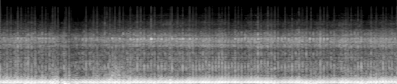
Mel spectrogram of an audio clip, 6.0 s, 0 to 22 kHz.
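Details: Yamaha Virago XV250 V-twin after six years in storage, oil topped up but not changed: steady low thumping idle with an uneven, lumpy beat underneath, idling rough.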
